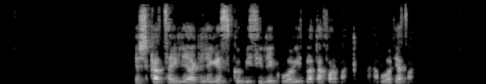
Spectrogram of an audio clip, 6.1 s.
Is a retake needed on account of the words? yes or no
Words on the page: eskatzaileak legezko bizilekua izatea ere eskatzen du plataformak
yes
